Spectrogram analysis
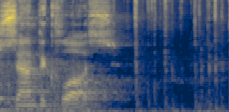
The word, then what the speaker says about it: Santa Claus: The second rule, when you have NT and vowel sound, is the same. You never pronounce the T. For example, you have the word Santa Claus.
